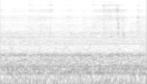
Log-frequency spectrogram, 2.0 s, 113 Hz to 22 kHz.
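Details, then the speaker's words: Toyota Camry V6 (2008 or 2009) that had idle vibration and a cylinder 6 misfire, after the cylinder 6 coil was replaced: steady, low idle rumble with an even beat; smooth, no shaking or misfire counts. "you guys can see now it's a perfect no shaking whatsoever the car is running smooth"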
